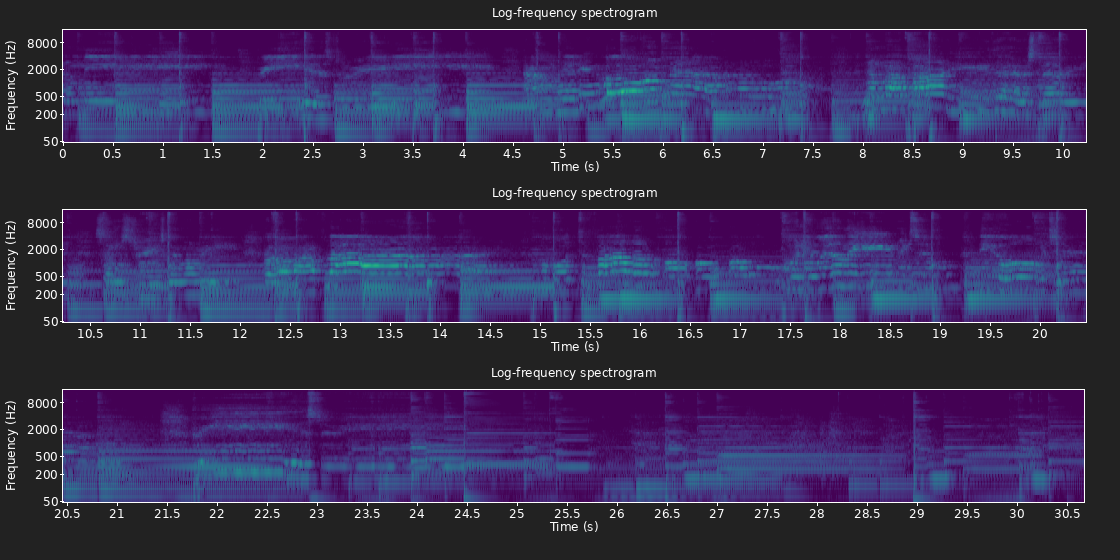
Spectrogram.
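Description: Live solo acoustic guitar, strummed and picked, with a man singing over it. Near the end the voice stops and the guitar plays on alone.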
